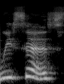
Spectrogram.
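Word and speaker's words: WiCyS: is spelled w-i-c-y-s and we pronounce it we sis like we sisters because that's exactly what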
